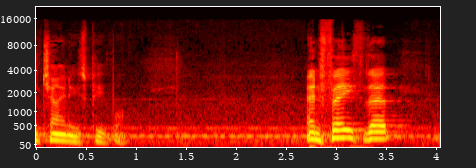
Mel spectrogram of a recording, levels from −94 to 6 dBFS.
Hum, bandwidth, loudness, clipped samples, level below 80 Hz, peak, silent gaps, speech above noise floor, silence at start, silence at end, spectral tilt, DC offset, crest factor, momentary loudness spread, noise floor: none; 16 kHz; -25 LUFS; under 0.1%; -60 dBFS; -8 dBFS; none; 19 dB; 0 s; 0 s; -6 dB/octave; under 0.1%; 18 dB; 22 LU; -44 dBFS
